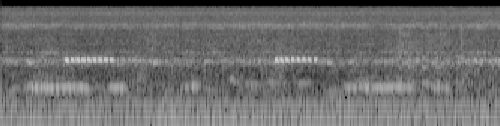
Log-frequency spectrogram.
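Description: Night chorus of frogs and insects: a short, high pulsed trill twice, with lower croaking calls between, over a steady low hum.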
